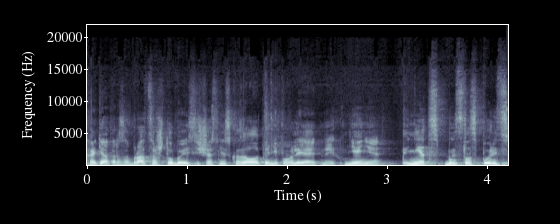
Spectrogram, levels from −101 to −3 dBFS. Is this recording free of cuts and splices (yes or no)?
no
